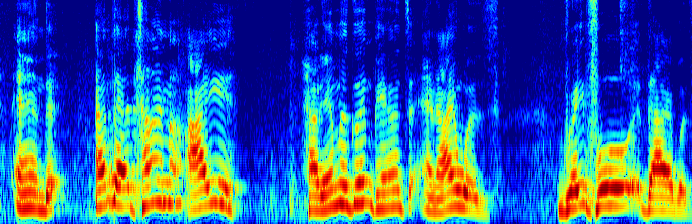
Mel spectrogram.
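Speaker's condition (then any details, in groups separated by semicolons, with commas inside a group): Cerebral palsy; since birth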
